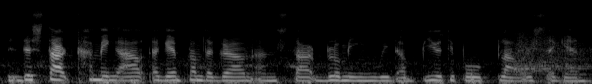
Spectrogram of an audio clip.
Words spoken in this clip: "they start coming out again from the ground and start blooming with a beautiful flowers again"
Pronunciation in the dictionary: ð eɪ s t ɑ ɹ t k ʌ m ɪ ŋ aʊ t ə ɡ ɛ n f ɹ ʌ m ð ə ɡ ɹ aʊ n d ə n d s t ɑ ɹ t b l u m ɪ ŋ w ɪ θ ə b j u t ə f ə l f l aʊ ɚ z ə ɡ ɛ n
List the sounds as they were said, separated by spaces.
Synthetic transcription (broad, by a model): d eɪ s t ɑ ɹ t k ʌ m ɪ ŋ aʊ t ə ɡ ɛ n f ɹ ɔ m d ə ɡ ɹ aʊ n d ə n s t ɑ ɹ t b l u m ɪ ŋ w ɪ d ə b j u t ə f ə l p l aʊ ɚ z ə ɡ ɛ n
